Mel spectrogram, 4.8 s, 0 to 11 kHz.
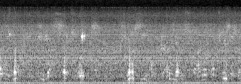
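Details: Infant snoring in a sleeping 3-day-old newborn girl: soft, snuffly grunting snores, roughly one a second and somewhat irregular, over quiet room hum.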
